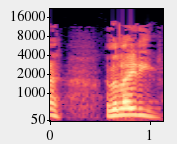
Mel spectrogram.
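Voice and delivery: normal talking voice

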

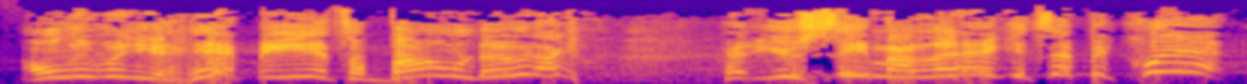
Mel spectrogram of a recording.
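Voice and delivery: high, agitated retort; pained comic protest; mock indignation. Acts out snapping at poking doctor.

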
